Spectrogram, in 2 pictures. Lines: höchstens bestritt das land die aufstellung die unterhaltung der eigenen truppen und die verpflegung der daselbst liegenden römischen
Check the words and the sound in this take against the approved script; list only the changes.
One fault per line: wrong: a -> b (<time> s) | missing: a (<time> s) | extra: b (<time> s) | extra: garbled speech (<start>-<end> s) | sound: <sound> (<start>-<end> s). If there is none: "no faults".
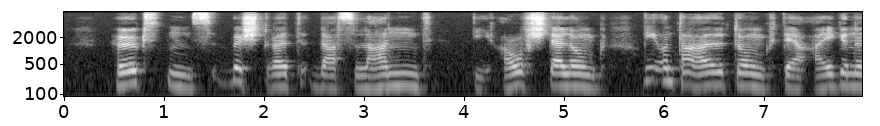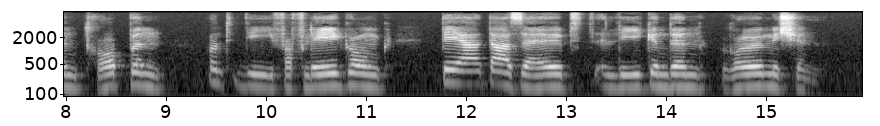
no faults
